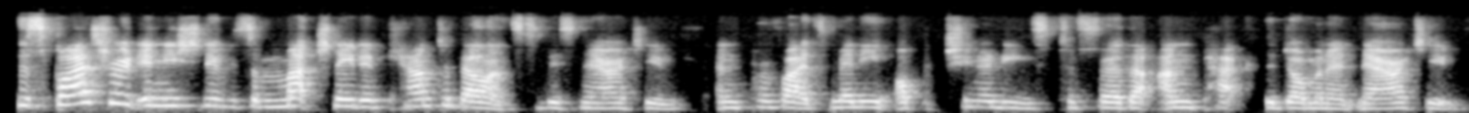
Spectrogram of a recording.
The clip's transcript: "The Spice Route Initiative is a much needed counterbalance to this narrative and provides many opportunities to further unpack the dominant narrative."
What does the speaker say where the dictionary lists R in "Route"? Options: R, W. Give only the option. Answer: R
